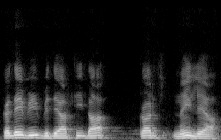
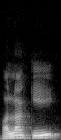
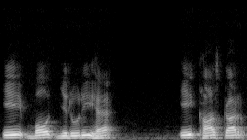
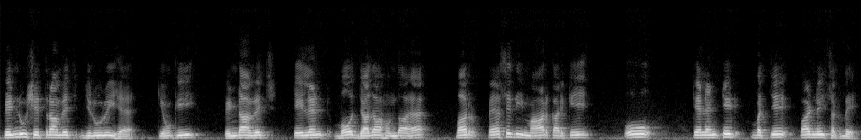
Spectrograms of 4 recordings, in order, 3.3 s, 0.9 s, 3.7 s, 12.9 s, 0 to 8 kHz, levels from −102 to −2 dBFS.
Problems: constant background noise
